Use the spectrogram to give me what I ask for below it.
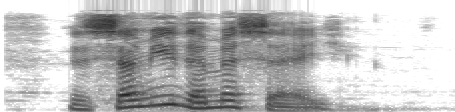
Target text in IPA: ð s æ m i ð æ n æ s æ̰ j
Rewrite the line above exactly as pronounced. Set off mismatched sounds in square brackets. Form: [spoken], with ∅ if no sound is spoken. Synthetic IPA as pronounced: ð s æ m i ð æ [m] æ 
